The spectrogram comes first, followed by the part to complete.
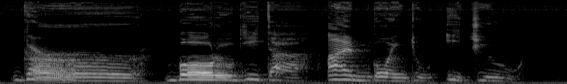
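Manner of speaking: very loud, menacing, growling coyote voice. Narrator reads a coyote speaking to a little lamb, growling coyote. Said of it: "The coyote growled".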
